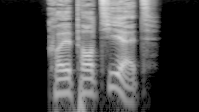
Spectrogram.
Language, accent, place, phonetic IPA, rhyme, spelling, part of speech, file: German, Germany, Berlin, [kɔlpɔʁˈtiːɐ̯t], -iːɐ̯t, kolportiert, verb, De-kolportiert.ogg
- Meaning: 1. past participle of kolportieren 2. inflection of kolportieren: third-person singular present 3. inflection of kolportieren: second-person plural present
